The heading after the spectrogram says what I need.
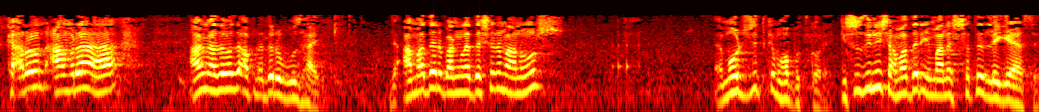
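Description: A man giving a Friday sermon as imam in a mosque, speaking straight to the congregation after a slow chanted Arabic opening. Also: high-pitched, expressive. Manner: teaching, addressing the congregation directly. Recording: dull lo-fi recording with faint noise.

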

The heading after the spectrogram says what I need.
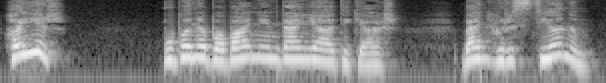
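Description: A woman voicing a terrified young mother who begs tearfully for mercy, with a husky voice. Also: high voice, expressive, a little slow, darkish tone, pitched above the performer's own voice, exaggerated voice. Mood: tearful begging. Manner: tearful pleading.

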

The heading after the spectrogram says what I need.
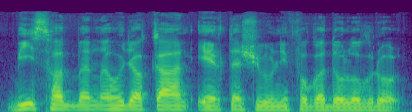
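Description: A man voicing a calm, composed, weary male imperial commissioner. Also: mid-range voice, lightly acted. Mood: dry. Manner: mild and composed. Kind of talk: audiobook character voice.

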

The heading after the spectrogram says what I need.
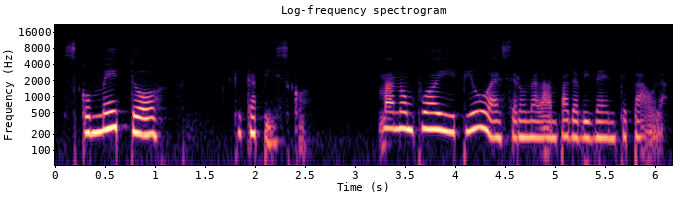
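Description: A woman's voice: medium pitch, a little slow, vocal fry, warm tone. A woman reading aloud, voicing an earnest, impulsive young girl. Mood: gentle.

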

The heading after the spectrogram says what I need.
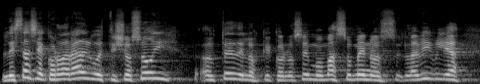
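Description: High-voiced man preaching in a conversational way. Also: steady tone, normal speed. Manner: conversational, acts out biblical dialogue with frequent tag questions. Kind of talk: sermon.

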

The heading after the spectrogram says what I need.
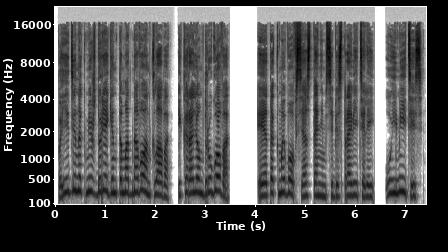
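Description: A woman's voice: fairly high pitch, normal speed, a little mellow, no echo, studio quality, lightly acted. A woman voicing a bold male nobleman who speaks wryly and firmly.

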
